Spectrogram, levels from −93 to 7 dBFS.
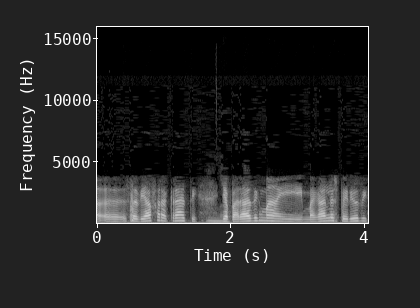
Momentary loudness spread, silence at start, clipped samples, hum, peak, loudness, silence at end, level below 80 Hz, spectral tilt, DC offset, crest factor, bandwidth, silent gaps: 8 LU; 0 s; under 0.1%; none; -4 dBFS; -21 LUFS; 0 s; -52 dBFS; -7.5 dB/octave; 2%; 18 dB; 4.6 kHz; none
